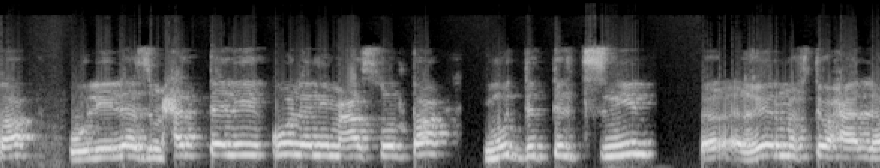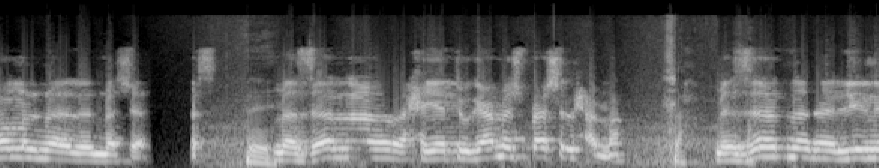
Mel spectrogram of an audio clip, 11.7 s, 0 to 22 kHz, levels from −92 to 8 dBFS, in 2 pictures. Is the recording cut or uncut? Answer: cut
